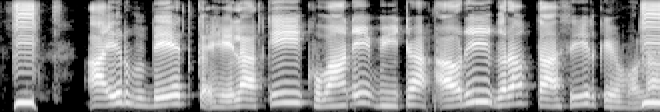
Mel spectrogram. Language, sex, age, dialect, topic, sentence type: Bhojpuri, female, 31-35, Northern, agriculture, statement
